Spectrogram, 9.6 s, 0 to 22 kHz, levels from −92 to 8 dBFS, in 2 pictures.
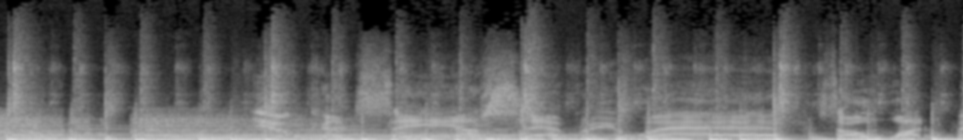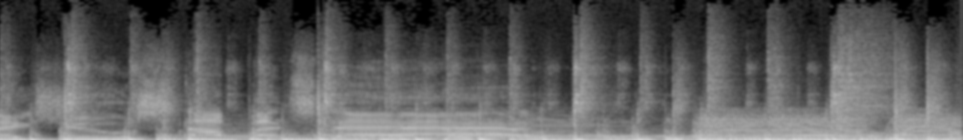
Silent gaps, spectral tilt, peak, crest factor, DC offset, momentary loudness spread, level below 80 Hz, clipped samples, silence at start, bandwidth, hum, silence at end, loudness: none; -5 dB/octave; 0 dBFS; 12 dB; under 0.1%; 2 LU; -20 dBFS; under 0.1%; 0 s; 19 kHz; none; 0 s; -14 LUFS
